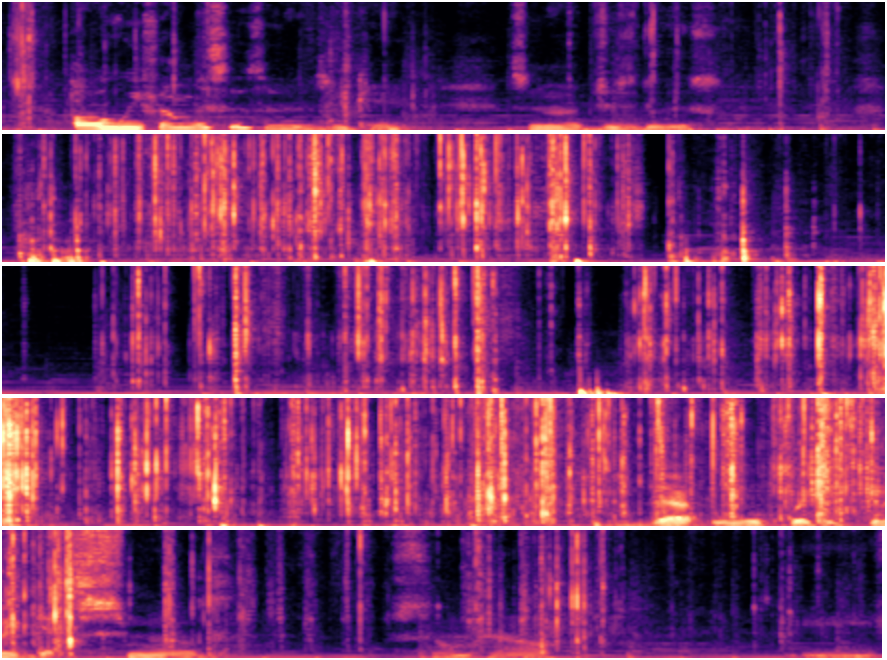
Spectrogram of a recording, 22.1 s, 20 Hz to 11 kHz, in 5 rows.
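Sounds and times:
plastic shrink-wrap crinkling: 0:00.0 - 0:02.2, 0:03.0 - 0:08.7, 0:09.4 - 0:22.0
background music: 0:00.0 - 0:22.0.

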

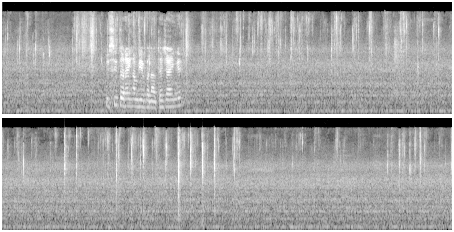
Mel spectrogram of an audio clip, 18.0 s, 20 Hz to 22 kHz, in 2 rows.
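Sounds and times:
low steady hum: 0:00.0 - 0:18.0
hands mixing in plastic bowl: 0:00.3 - 0:13.8.

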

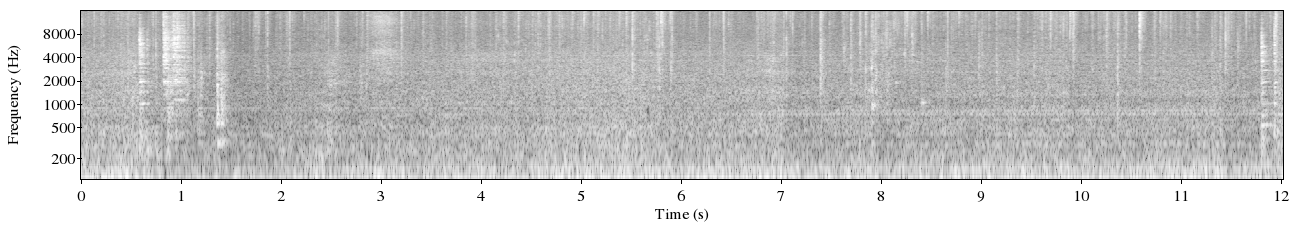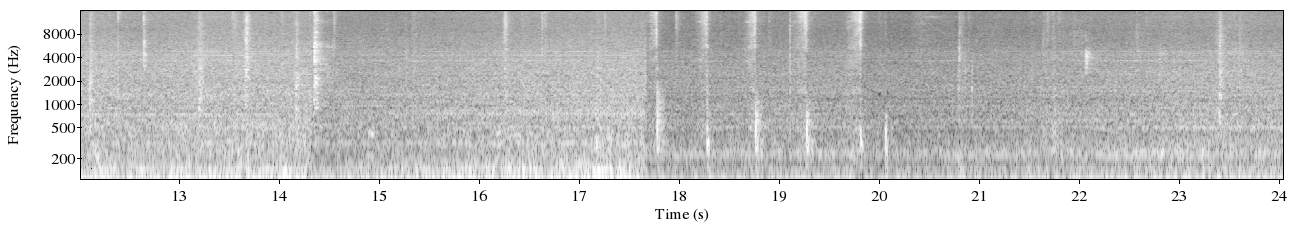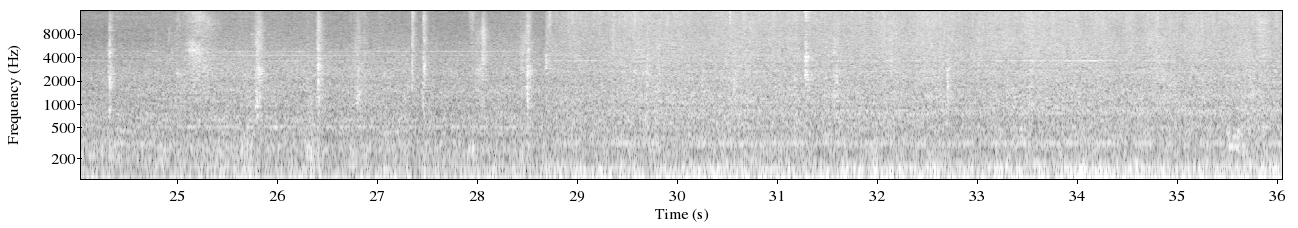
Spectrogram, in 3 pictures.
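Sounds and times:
gas burner hum: 0:00.0 - 0:36.0
knife chopping on cutting board: 0:17.7 - 0:19.9.

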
